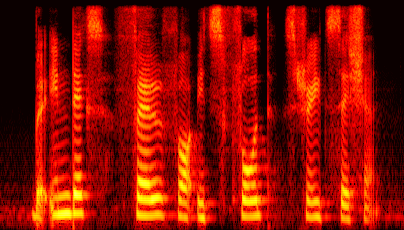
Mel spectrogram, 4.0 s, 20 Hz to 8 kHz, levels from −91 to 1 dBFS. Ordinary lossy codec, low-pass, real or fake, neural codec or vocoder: none; 7.2 kHz; fake; codec, 16 kHz, 1 kbps, X-Codec, HuBERT features, trained on balanced general audio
